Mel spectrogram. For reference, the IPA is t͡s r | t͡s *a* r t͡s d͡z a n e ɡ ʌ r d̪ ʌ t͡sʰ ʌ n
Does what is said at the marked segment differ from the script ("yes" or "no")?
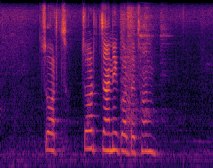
yes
